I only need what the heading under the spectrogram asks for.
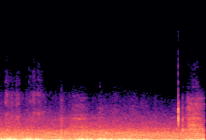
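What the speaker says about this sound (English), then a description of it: "Getting pretty windy out here, which is not helping the fire at all." Strong wind roars continuously at a truck stop near a forest fire, a dense low rumble buffeting the microphone without letting up.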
